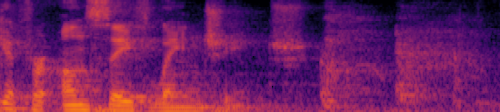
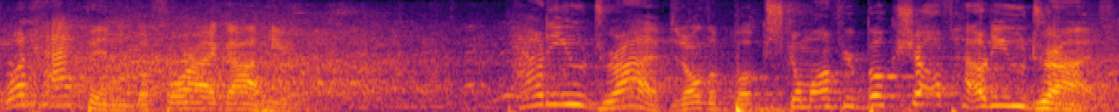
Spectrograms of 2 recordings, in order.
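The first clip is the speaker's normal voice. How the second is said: louder and higher, mock outrage; exasperated rant; 6 semitones higher, 7 dB louder than usual. Real, not acted. Comedian ranting about the officer's driving, louder and higher. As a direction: rant it up, disbelieving. Ranting at the cop's messy car.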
